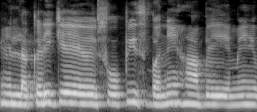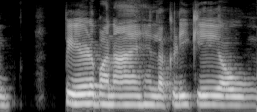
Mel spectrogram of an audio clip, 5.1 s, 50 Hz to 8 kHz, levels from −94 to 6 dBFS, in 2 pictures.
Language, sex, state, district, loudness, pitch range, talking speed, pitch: Chhattisgarhi, female, Chhattisgarh, Raigarh, -15 LUFS, 190-210 Hz, 150 wpm, 195 Hz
